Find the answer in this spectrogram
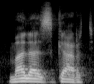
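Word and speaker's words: Malazgirt: the town of Manzakart and today it is pronounced Malazgart in Turkey.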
